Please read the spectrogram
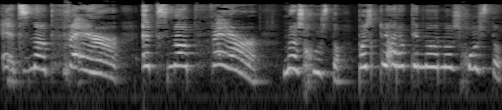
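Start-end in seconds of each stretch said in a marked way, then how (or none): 0.0-2.6 furious yelling, higher and louder. Reading a picture book to children, a character's angry shout. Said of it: "And shout like".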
